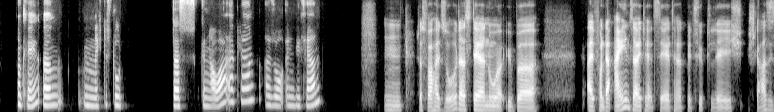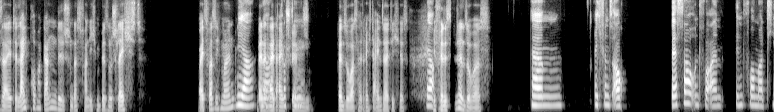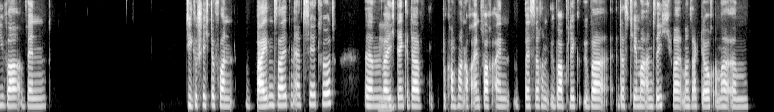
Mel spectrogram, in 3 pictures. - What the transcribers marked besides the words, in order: other background noise
- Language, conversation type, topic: German, unstructured, Was ärgert dich am meisten an der Art, wie Geschichte erzählt wird?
